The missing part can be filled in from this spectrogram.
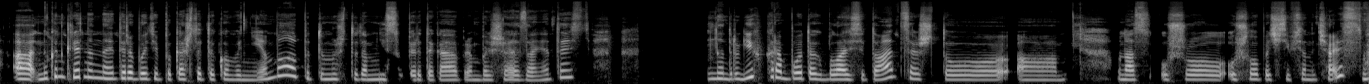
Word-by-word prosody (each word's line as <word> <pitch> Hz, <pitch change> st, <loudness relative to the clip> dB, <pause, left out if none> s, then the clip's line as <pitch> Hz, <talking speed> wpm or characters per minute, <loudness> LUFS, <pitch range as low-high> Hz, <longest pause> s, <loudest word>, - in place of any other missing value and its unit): Э, 250 Hz, -2 st, +8 dB
ну, 245 Hz, +3 st, -1 dB
конкретно 340 Hz, -1 st, +2 dB
на 285 Hz, -4 st, 0 dB
этой 265 Hz, +1 st, -3 dB
работе 260 Hz, -2 st, +1 dB
пока 240 Hz, 0 st, -2 dB
что 255 Hz, -, +2 dB
такого 230 Hz, -2 st, -3 dB
не 210 Hz, +1 st, -3 dB
было, 400 Hz, +8 st, +3 dB
потому 245 Hz, -, -3 dB
что 240 Hz, -, -3 dB
там 225 Hz, -1 st, -2 dB
не 230 Hz, 0 st, -3 dB
супер 210 Hz, 0 st, +1 dB
такая 210 Hz, 0 st, -1 dB
прям 210 Hz, 0 st, -7 dB
большая 210 Hz, 0 st, -1 dB
занятость. 230 Hz, +12 st, -4 dB, 1.2 s
На 260 Hz, +1 st, -1 dB
других 255 Hz, +8 st, +1 dB
работах 275 Hz, -5 st, +1 dB
была 230 Hz, +1 st, +3 dB
ситуация, 230 Hz, +6 st, 0 dB
что, 215 Hz, +3 st, 0 dB
а, 210 Hz, 0 st, -4 dB, 0.6 s
у -, -, -11 dB
нас 220 Hz, -1 st, +1 dB
ушёл 220 Hz, -1 st, 0 dB
ушло 240 Hz, 0 st, 0 dB
почти 225 Hz, +1 st, +4 dB
всё 235 Hz, -, -1 dB
начальство. 245 Hz, -, +2 dB
235 Hz, 150 wpm, -23 LUFS, 220-265 Hz, 1.2 s, Э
